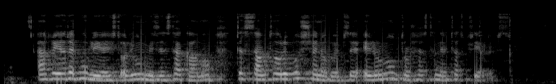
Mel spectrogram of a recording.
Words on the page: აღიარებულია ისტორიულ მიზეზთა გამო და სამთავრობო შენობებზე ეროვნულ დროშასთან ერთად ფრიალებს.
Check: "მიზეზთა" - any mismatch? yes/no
no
